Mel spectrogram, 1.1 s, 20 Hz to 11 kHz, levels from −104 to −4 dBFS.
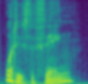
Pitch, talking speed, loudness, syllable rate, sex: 125 Hz, 220 wpm, -19 LUFS, 4.7 syllables/s, male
